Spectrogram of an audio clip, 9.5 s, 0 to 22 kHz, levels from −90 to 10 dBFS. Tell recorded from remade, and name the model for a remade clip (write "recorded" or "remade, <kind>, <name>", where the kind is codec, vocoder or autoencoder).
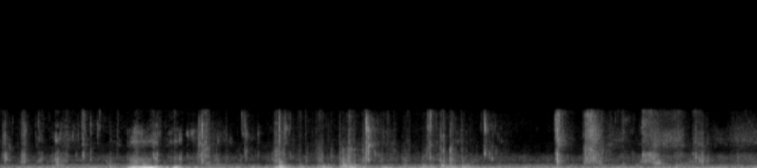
recorded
